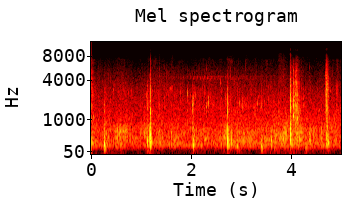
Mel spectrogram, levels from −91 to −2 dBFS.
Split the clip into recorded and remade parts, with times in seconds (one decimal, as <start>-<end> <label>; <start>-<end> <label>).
0.0-5.0 recorded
